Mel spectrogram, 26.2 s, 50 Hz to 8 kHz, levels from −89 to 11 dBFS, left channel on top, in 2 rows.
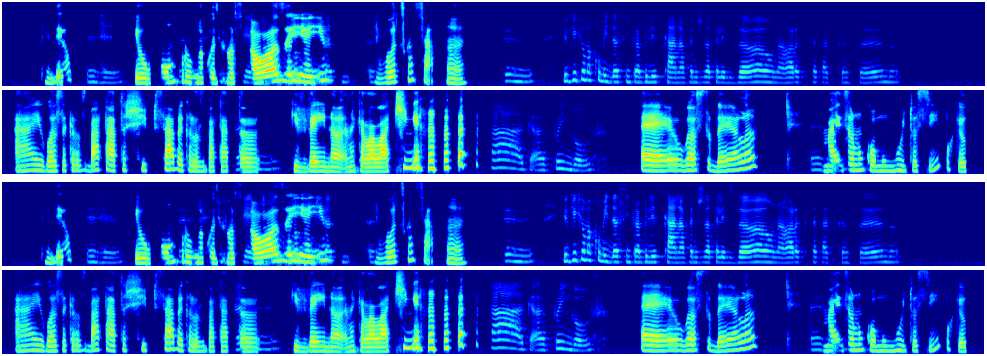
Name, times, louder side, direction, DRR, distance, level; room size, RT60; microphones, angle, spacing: voice 1, 0.6-0.9 1.8-4.4 5.0-6.2 13.3-16.5 17.0-19.3 21.6-23.2 23.6-23.7 24.1-26.0, left 3 dB, 35° left, 1.0 m, -28 dB
voice 2, 1.1-1.6 2.4-5.1 6.7-12.0 16.2-16.8 19.6-21.2 23.9-24.4, right 2 dB, 35° right, 4.5 m, -52 dB
head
